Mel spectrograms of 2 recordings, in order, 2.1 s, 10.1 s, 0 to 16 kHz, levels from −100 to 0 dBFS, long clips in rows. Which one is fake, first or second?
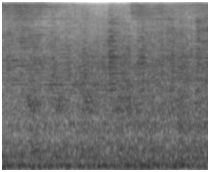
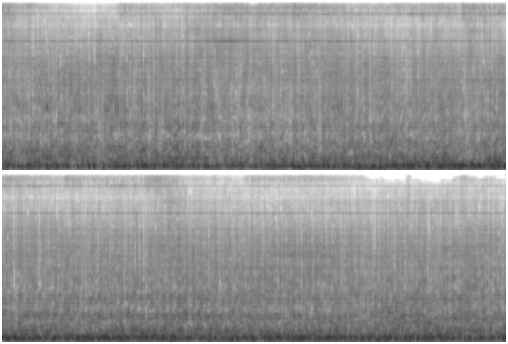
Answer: second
